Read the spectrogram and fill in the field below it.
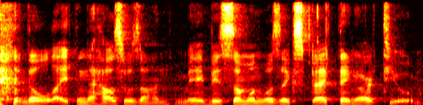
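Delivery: ordinary delivery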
